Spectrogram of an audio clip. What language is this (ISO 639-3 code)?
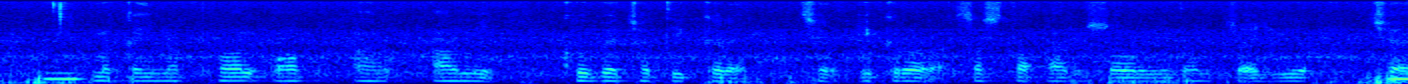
mai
